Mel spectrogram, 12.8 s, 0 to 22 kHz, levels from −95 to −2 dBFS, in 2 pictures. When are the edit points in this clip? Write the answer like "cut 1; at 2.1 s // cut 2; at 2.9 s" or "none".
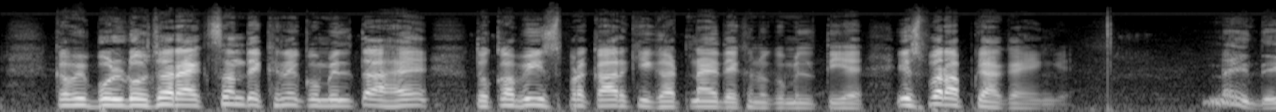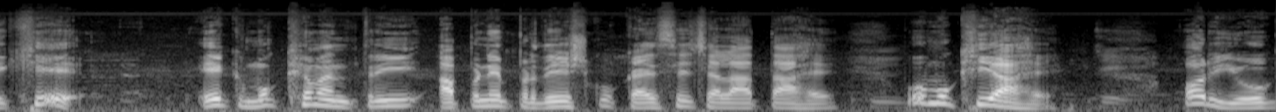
none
